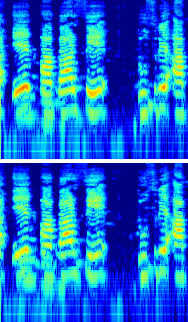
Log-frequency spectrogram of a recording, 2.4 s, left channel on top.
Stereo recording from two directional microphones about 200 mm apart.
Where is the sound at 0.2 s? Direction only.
5° right (ahead or behind).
